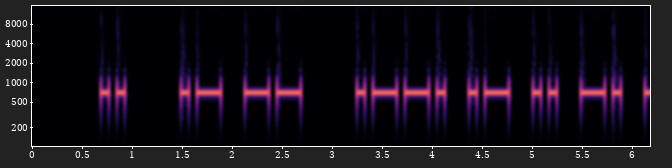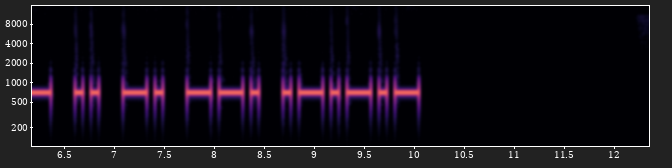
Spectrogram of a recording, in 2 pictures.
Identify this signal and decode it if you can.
Morse code, heard as a keyed tone, about 16 wpm, 700 Hz. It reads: I AM PAINTING.
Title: Sentences from Top 1000 Words - Review Part 6 - 15wpm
